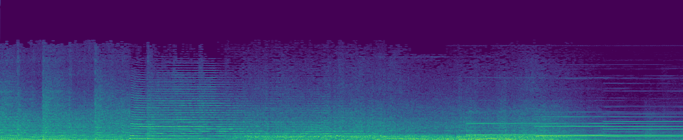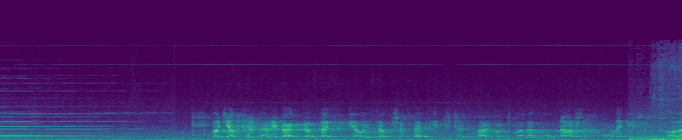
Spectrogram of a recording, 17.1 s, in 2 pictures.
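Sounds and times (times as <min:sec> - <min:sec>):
train wheels rumbling on rails: 0:02.6 - 0:07.9, 0:15.9 - 0:17.0.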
